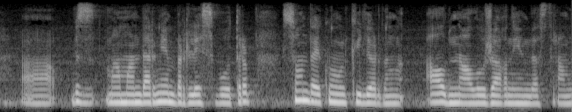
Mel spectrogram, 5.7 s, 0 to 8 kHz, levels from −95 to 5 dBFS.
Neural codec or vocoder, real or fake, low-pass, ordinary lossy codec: none; real; 7.2 kHz; none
